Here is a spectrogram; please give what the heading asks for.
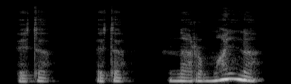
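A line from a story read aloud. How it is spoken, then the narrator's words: Hoarse question. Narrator (Russian): осипшим голосом спросила я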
